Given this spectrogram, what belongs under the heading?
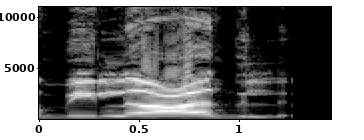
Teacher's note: عدل یہاں آخر میں جو لام ہے اس کے نیچے زیر ہے لیکن ہم جب وقف کرتے ہیں تو لام کو ساکن کر دیں گے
